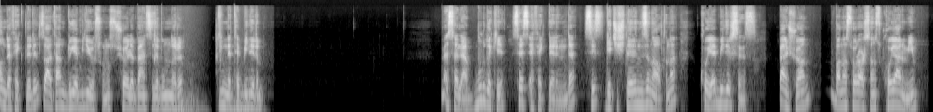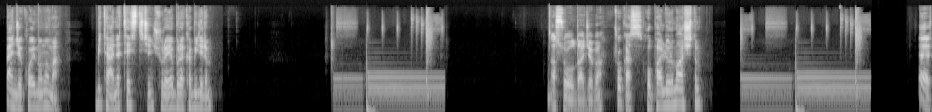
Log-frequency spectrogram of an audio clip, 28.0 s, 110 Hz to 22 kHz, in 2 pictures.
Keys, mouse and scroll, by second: 1.1 click, 1.3 click, 2.3 space, 3.2 space, 5.8-7.0 scroll down 13, 7.2-8.5 scroll, 9.4-10.3 scroll, 10.8-13.3 scroll, 13.3 click, 13.5 click, 16.7 click, 17.6 click, 18.8 space, 20.6 space, 23.2 click, 24.8 space, 26.9 space.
